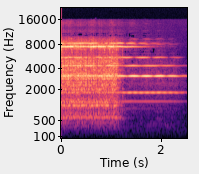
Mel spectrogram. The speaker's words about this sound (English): Okay, so the phone's ringing again. Maybe I should get that.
